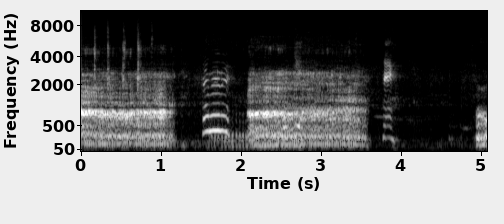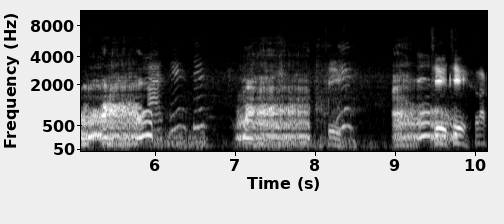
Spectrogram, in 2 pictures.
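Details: Male village dogs turn fierce in mating season. Harsh, broadband growling comes in long stretches, broken by short rising-and-falling yelps and whines between the bouts.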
